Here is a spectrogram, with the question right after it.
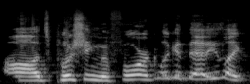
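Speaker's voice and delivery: high, loud, excited squealing. Real, not acted. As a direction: squeal with delight at the video. Excited by the pig video.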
